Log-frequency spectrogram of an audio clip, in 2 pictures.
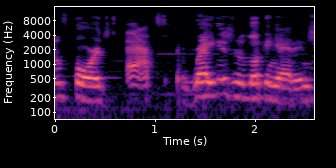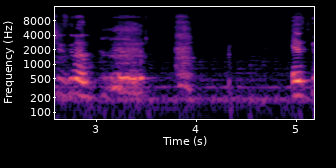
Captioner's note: gasping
